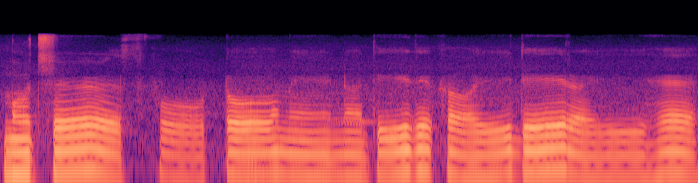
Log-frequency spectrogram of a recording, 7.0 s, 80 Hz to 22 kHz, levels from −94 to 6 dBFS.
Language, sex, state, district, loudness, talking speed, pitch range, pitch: Hindi, male, Madhya Pradesh, Umaria, -16 LUFS, 75 wpm, 95-110 Hz, 105 Hz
